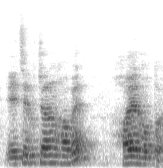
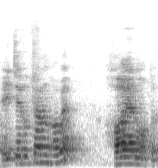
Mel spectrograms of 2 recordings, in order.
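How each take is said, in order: Both takes have the same delivery.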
